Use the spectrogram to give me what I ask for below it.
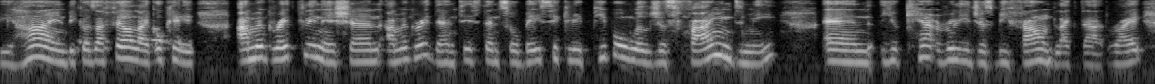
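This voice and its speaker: A woman with a Congolese accent speaks at a fairly slow pace. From Democratic Republic of Congo. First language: French. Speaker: dentist and co-author. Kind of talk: interview on a livestream panel.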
